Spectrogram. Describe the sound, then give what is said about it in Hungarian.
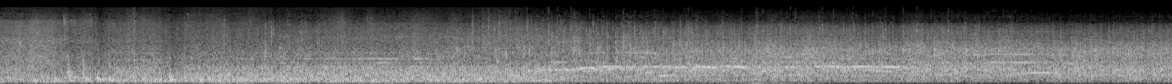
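Applause from the crowd of pilgrims closes Pope Francis's general audience, a loud, continuous roar of clapping that holds at an even level throughout. “Mai napon is tapsal ér véget Ferenc pápa általános kihallgatása.”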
